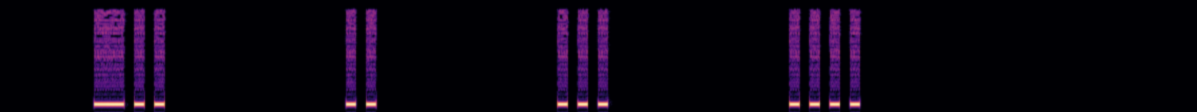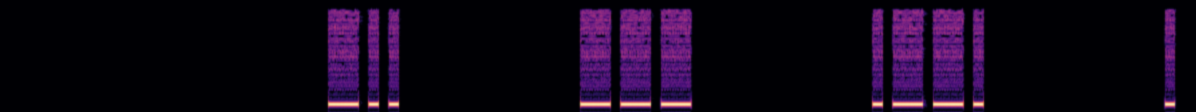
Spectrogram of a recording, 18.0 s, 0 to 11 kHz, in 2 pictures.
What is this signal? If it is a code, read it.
Morse code, heard as a keyed tone, about 16 wpm, spaced as for 5 wpm, 800 Hz. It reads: DISH DOPE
